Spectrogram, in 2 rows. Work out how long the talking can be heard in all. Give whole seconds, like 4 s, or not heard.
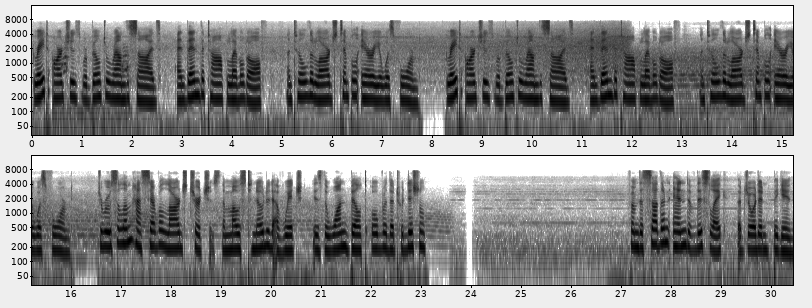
26 s.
